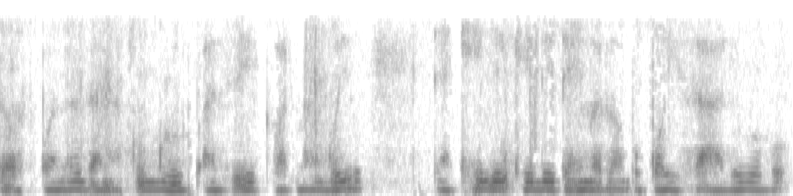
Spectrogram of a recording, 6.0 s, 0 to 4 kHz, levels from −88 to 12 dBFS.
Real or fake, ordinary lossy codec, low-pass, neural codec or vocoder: real; AAC, 16 kbps; 3.6 kHz; none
